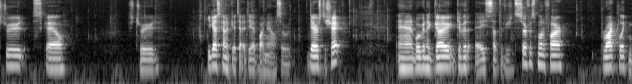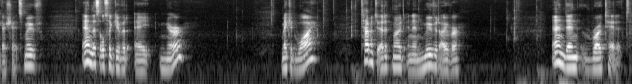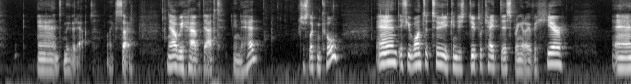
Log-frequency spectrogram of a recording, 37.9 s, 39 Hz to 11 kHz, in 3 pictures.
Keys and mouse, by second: 0.0-2.1 typing, 3.3 g, 4.4 e, 5.0 s, 8.6 Tab, 11.5-19.6 shift+drag, 11.5-19.6 shift+middle drag, 19.6 Tab, 20.1 a, 21.0 g, 23.3 KP_7, 24.3 r, 26.6 g, 29.0 middle click, 29.0 KP_1, 29.9 g, 30.9 Tab, 30.9 middle click, 32.0 alt+a, 35.3 shift+d, 36.5 r.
